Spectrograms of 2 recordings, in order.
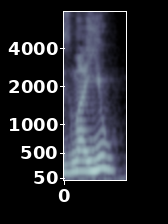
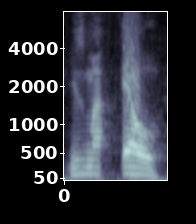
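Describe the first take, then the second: First: The vowel before the final L is 'i'. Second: The vowel before the final L is 'e'. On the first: This is how Arabic speakers say the name. "ele fala Ismail" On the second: This is not how Arabic speakers say the name. "ele não fala Ismael"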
